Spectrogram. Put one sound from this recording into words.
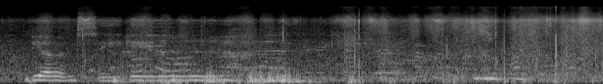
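A middle-aged woman talks close to the microphone.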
